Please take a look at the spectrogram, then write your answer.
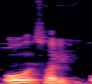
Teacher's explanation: तो ओष्ठ था तो कंठ और ओष्ठ, तो इनका ओ का उच्चारण स्थान है कंठ और ओष्ठ है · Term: कंठोष्ठ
